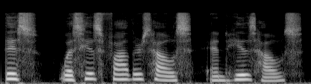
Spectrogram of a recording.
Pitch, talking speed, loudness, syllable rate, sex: 210 Hz, 155 wpm, -18 LUFS, 4.0 syllables/s, female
